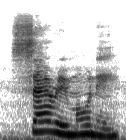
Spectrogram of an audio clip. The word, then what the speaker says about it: ceremony: It's already the flag ceremony. Ceremony. But it should be ceremony. Okay? First syllable stress.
